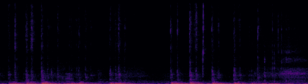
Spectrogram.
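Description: Computer keyboard typing: an uneven run of keystrokes, several a second, broken by a couple of short pauses.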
